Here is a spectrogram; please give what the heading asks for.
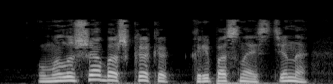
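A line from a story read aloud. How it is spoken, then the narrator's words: Laughing. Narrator (Russian): засмеялся Ларк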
